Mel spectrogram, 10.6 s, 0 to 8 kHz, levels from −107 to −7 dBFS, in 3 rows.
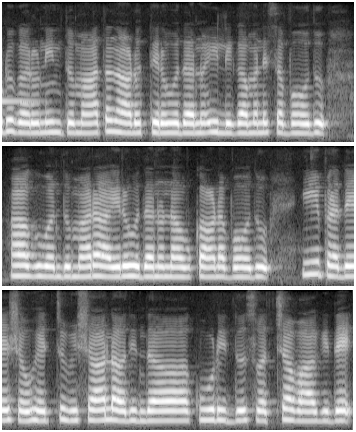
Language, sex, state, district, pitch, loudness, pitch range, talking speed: Kannada, female, Karnataka, Belgaum, 210 Hz, -14 LUFS, 205-220 Hz, 95 wpm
